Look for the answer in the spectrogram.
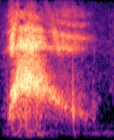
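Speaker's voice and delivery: drawn-out whispered wow; awed whisper. Real, not acted. Preacher marvelling that murderers are made righteous, awed whisper.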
